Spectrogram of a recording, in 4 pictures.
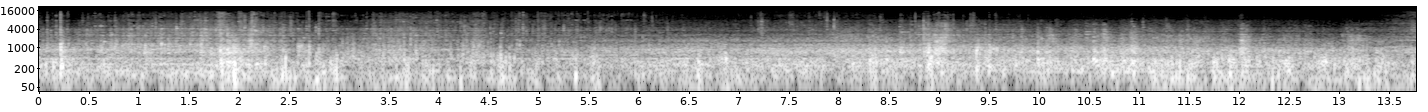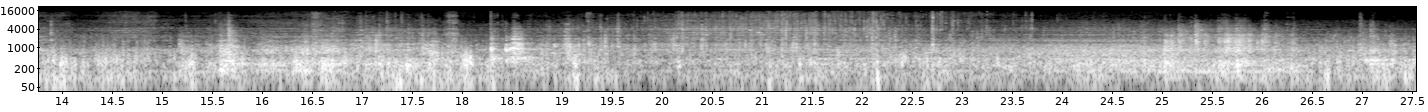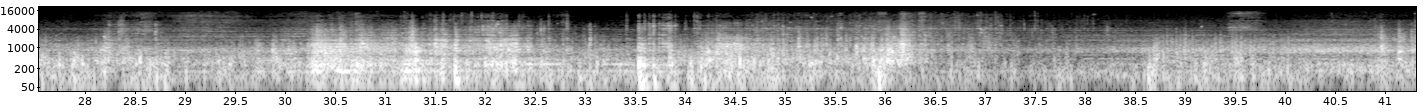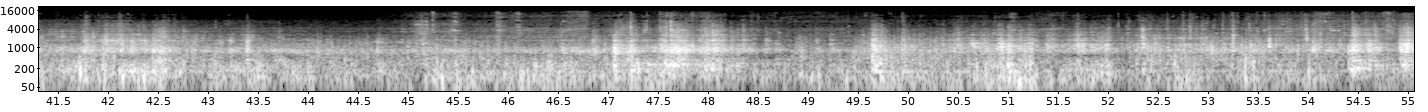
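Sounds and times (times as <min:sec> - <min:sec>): bucket and rocks clanking: 0:00.0 - 0:06.3, 0:15.1 - 0:23.8, 0:30.2 - 0:38.2, 0:45.0 - 0:55.0
diesel engine under load: 0:00.0 - 0:55.0.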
